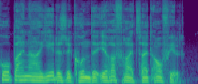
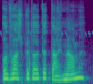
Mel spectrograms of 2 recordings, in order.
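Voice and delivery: put-on high girlish question; curious young girl; 12 semitones higher than usual. Yoko asks her new friend what her name means, curious. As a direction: ask brightly in a much higher voice.

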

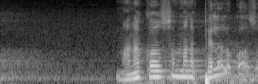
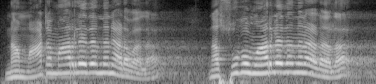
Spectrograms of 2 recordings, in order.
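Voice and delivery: high, loud pulpit cry; rising sermon fervour, loud and high; fiery preaching; 8 semitones higher, 3 dB louder than usual. Acted. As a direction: preach it hard to the congregation. Preaching at full force.

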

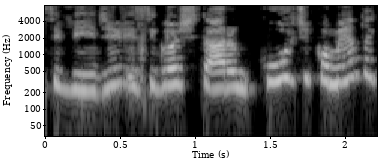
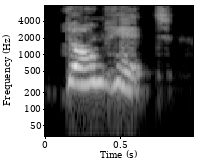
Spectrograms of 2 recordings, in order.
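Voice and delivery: loud, higher sharp order; scolding command; 4 semitones higher, 8 dB louder than usual. Shown as a demonstration. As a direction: order a child firmly and loudly to stop. Models scolding to avoid. (bronca firme e alta)

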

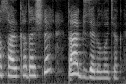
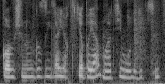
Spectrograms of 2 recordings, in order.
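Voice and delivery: usual speaking voice

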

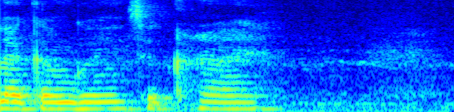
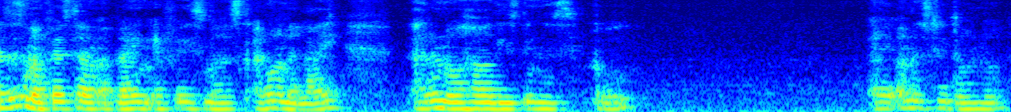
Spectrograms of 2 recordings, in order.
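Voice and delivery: usual speaking voice

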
